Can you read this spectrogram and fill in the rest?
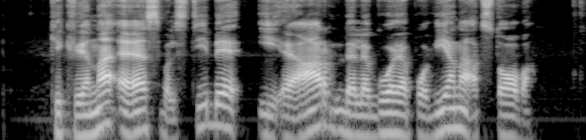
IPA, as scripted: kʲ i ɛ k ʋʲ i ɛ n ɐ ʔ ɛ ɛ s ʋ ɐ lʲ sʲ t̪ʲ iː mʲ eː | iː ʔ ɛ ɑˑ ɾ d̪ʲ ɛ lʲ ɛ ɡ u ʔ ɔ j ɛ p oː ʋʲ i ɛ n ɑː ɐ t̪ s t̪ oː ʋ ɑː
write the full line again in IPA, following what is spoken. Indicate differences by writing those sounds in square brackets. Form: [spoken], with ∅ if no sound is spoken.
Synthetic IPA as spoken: kʲ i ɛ k ʋʲ i ɛ n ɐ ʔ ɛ ɛ s ʋ ɐ lʲ sʲ t̪ʲ iː [bʲ] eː | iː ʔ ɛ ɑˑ ɾ d̪ʲ ɛ lʲ ɛ ɡ u [∅] ɔ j ɛ p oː ʋʲ i ɛ n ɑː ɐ t̪ s t̪ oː ʋ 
